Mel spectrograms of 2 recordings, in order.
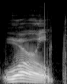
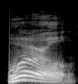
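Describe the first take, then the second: First: The r and l are clearly pronounced. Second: The r and l are softened away. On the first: "No es como el inglés americano que digamos world" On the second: "En world estamos aplicando las dos reglas que acabamos de ver"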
